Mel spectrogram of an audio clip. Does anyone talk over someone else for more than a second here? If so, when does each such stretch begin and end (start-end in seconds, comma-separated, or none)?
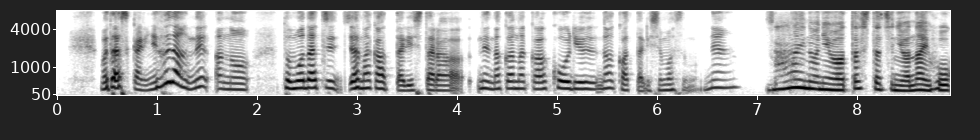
none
